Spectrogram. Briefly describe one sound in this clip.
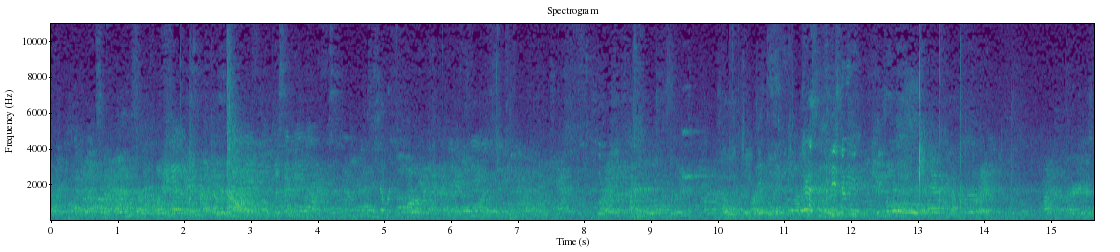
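Players and spectators chatter and call out in a large echoing gym.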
